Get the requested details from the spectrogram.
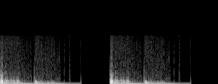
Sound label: bgmusic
